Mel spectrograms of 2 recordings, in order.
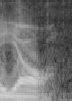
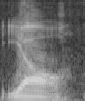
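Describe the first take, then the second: The two takes are said the same way.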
